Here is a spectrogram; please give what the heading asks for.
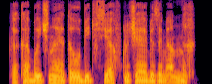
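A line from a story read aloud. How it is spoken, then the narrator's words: Fat man's snort. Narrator (Russian): хмыкнул толстяк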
